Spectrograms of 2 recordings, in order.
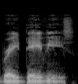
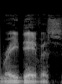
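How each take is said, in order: First: The surname ends in a separate 'ee' sound. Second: The surname sounds just like 'Davis'. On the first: This is how people here say it. "Over here, we call him Ray Davies" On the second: This is how it is said in his home country. "the proper pronunciation"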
